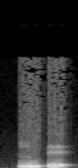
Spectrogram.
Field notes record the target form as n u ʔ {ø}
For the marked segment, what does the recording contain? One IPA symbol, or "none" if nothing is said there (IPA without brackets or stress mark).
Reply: ø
